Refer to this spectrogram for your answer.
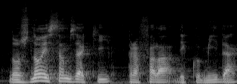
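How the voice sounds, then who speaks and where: With lively intonation, a man speaks in a somewhat breathy voice at a fairly slow pace. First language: French (speaking Portuguese). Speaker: chef and cooking teacher. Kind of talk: online class presentation.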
